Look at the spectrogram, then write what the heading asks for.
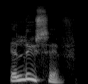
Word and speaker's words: elusive: Today's word is elusive. It is pronounced E-lu-sive and is spelt E-L-U-S-I-V-E. Think elu and then sieve.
